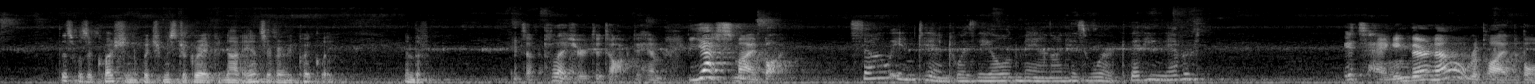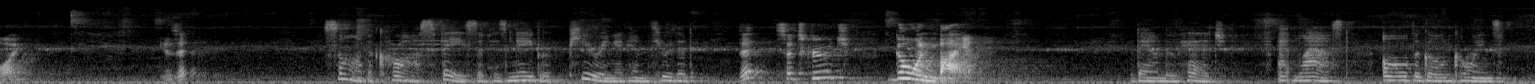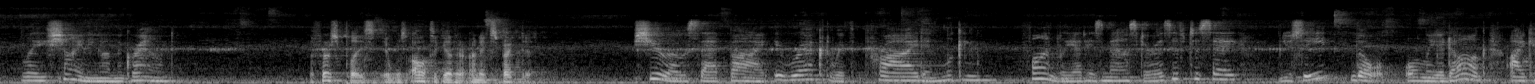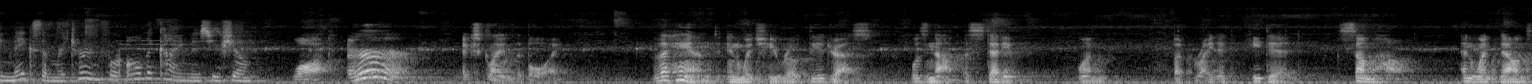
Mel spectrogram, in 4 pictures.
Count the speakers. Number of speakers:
three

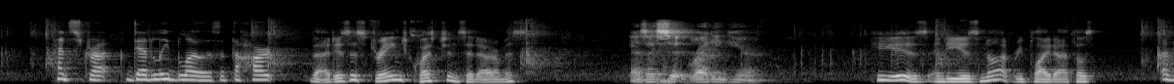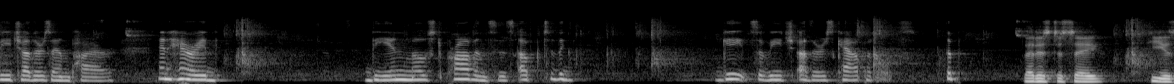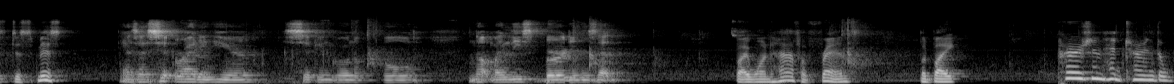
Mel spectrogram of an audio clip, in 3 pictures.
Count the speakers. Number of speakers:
three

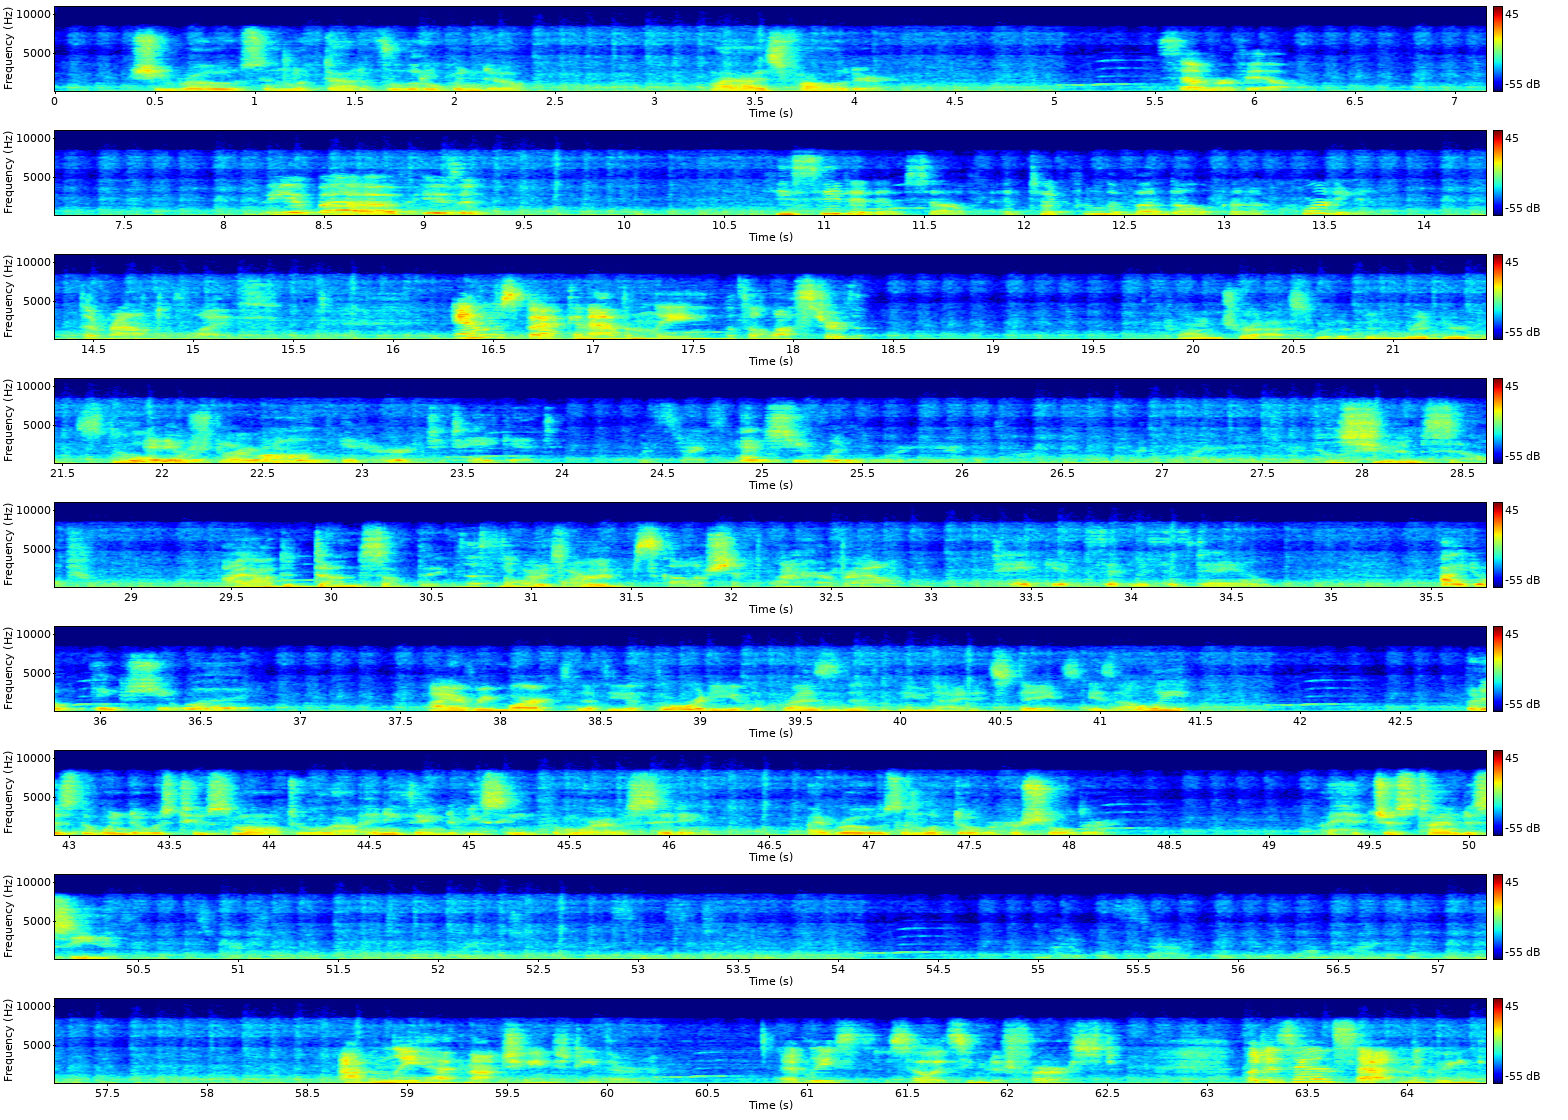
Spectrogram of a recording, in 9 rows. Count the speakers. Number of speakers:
eight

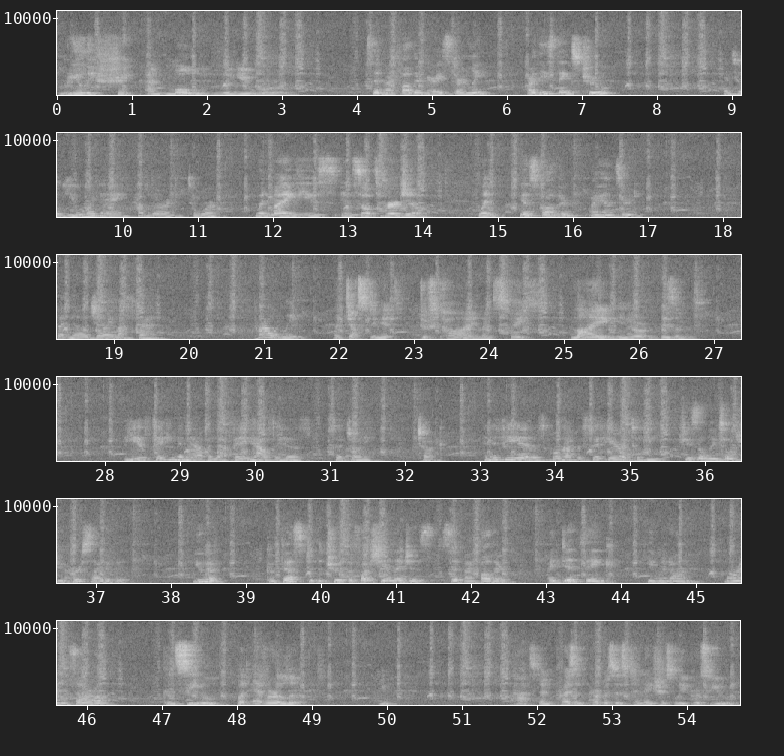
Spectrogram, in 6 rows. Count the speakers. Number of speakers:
four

